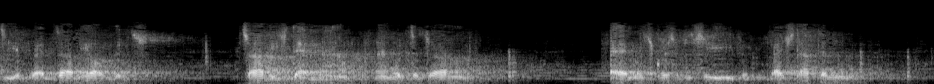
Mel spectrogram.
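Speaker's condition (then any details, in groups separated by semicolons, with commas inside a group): Laryngectomy; cannot talk without thumb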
